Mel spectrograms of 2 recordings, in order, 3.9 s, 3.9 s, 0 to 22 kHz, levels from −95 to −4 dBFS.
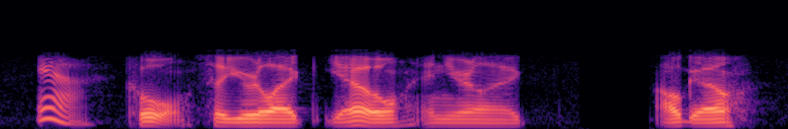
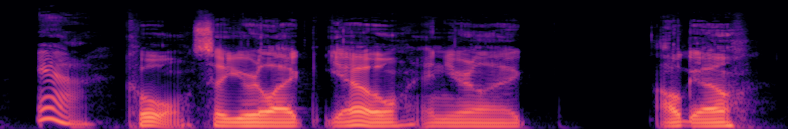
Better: second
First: phone-call audio; nothing above 3.5 kHz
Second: none

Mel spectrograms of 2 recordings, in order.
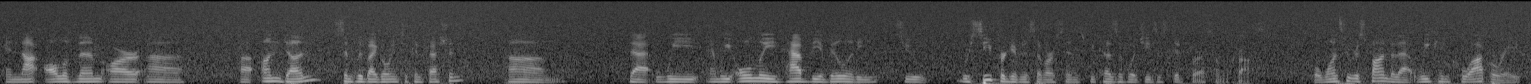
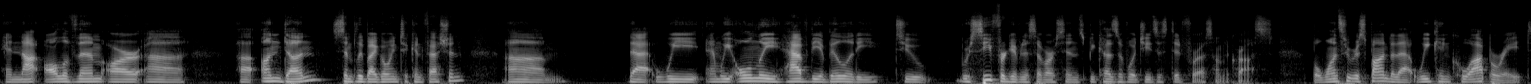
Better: second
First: hiss; loud; throughout; 1 dB below the speech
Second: hiss; faint; throughout; 30 dB below the speech

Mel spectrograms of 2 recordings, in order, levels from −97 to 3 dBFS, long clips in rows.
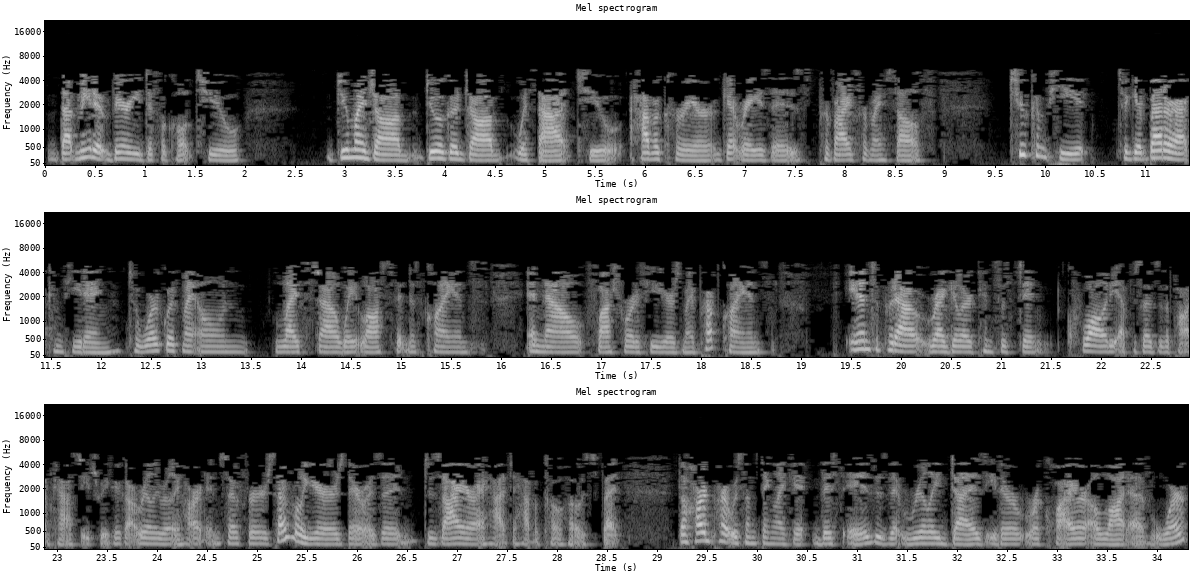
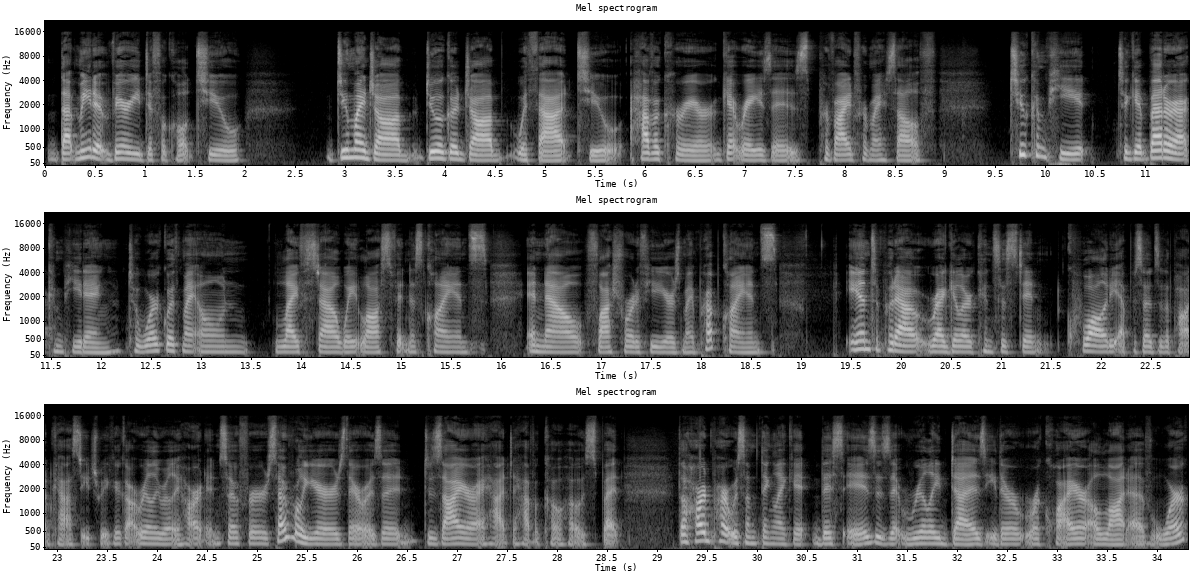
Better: second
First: garbled, watery; badly; nothing above 5.5 kHz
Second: none

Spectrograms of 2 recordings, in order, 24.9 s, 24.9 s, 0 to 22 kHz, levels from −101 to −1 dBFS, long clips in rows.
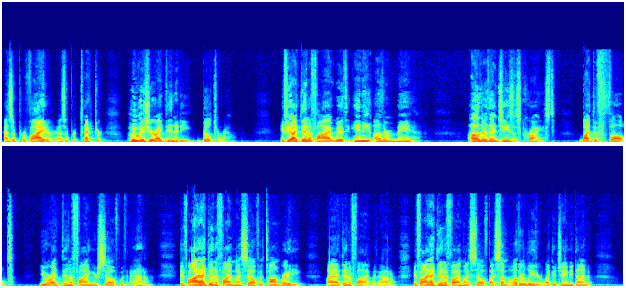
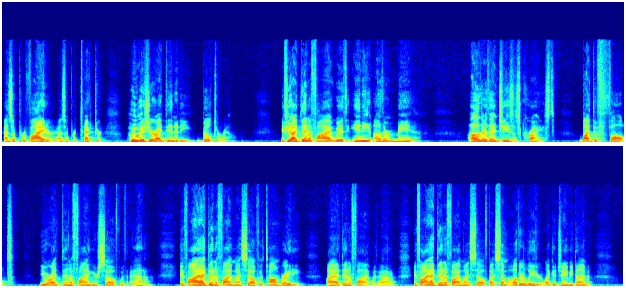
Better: second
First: garbled, watery; slightly; nothing above 14.5 kHz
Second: none

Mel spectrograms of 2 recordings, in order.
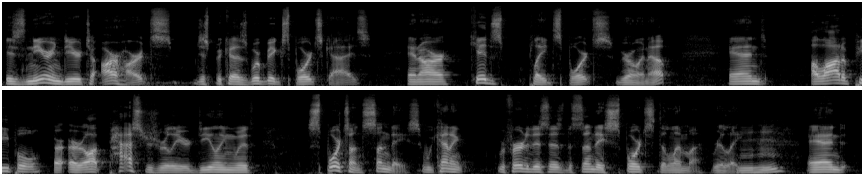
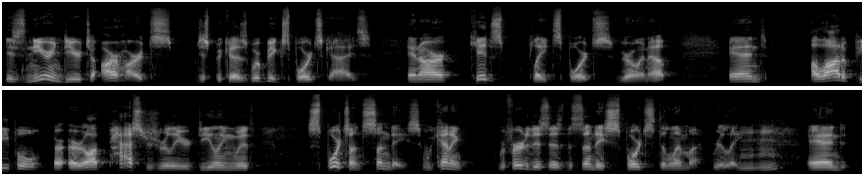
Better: first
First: none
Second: thin; very; fading below 450 Hz

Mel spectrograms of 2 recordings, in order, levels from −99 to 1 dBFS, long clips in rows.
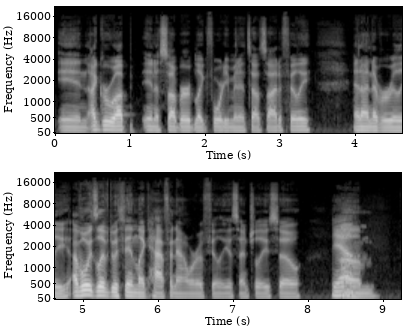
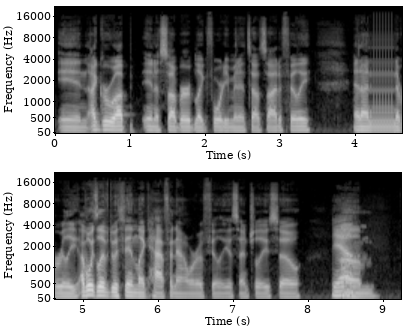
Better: first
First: none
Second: audio freezing; at 4 s

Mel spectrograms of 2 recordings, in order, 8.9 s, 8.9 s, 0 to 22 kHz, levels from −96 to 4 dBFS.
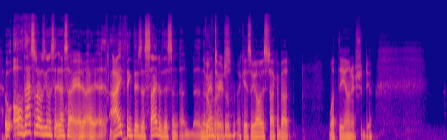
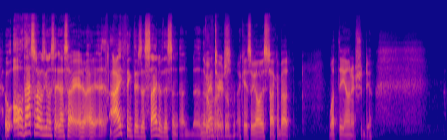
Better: first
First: none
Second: thin; very; fading below 950 Hz

